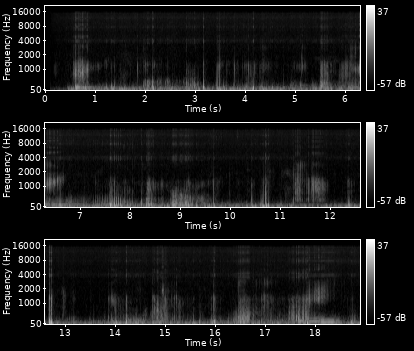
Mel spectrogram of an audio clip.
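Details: Stomach growling (borborygmi) that woke the person up: loud, gurgling low rumbles and squelches from the belly.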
